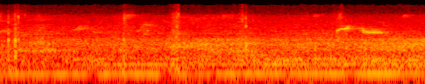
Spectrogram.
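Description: Faint outdoor background with a bird chirping twice, short curved calls, and a few soft clicks.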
